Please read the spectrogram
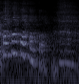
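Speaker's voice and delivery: high, theatrical burst of laughter; high staged laugh. Pretend. When the sky parts, a high theatrical laugh. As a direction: laugh grandly as if on cue. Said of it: "there will be laughter".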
